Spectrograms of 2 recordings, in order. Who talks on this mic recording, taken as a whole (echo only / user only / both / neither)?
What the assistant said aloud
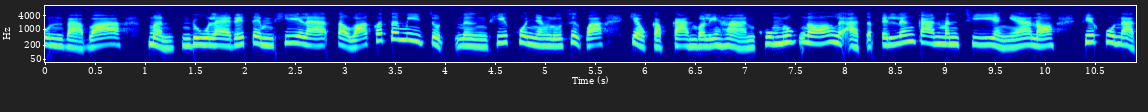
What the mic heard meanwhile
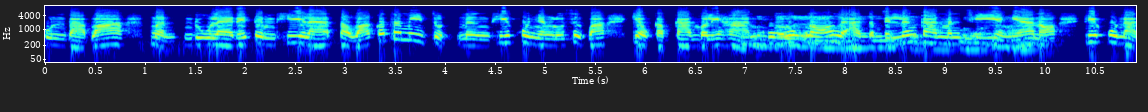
both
